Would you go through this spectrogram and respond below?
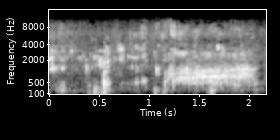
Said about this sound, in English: Just rinsing these cans out.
